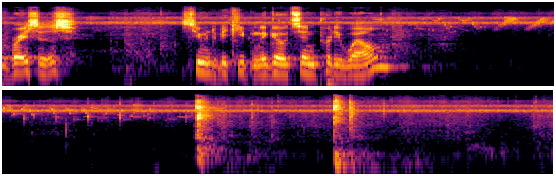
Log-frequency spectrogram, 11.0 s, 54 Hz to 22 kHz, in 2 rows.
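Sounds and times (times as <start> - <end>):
high insect trill: 0.0 - 11.0.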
